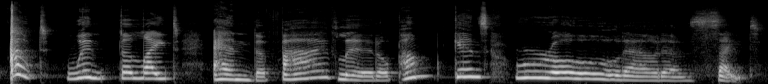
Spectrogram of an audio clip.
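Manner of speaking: slow, sing-song poem reading; kindergarten teacher voice. Acted. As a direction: read it like circle time. Reads a poem to children.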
